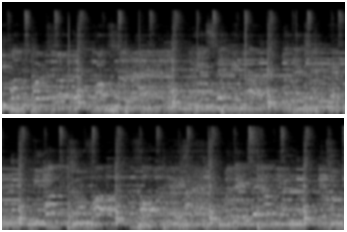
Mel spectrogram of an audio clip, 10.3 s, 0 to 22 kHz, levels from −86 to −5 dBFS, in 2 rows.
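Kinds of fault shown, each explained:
broken MP3 bit reservoir: At 0.41 to 0.44 s the sound skips ahead and a brief chirp, burst of noise or short hole fills about 30 ms, roughly one 26.1 ms frame. This is likely a frame missing from the MP3 stream, leaving the next frame to decode borrowed bytes that belong elsewhere.
bit error spike: Six isolated sharp ticks land at 1.00, 2.05, 2.92, 3.64, 4.41 and 8.24 s. Each is a broadband click unrelated to the surrounding sound. It fits one or a few samples with a flipped bit, so the value jumps by a power of two before returning.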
